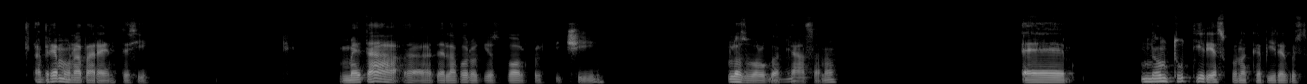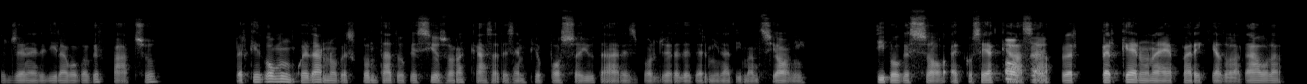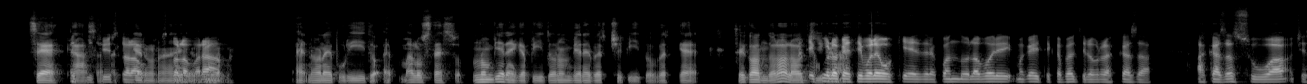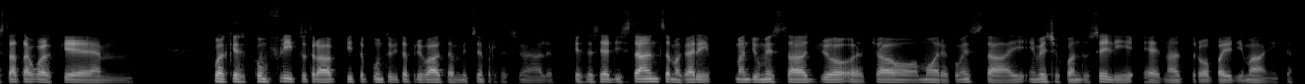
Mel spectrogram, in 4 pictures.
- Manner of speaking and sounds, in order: tapping; "capitato" said as "capiato"
- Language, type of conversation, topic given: Italian, podcast, Come bilanci la vita privata e l’ambizione professionale?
